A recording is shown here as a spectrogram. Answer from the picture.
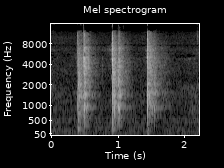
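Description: Three sharp knocks about half a second apart: a pestle pounding chopped shallots and garlic on a cutting board to crush them.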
